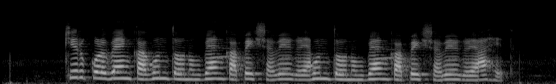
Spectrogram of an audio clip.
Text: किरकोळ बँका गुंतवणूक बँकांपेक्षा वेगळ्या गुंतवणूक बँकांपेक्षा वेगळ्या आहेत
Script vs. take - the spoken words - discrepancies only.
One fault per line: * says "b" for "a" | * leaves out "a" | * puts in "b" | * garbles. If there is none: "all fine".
all fine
